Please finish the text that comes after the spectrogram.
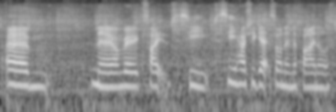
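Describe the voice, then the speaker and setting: A woman's voice: a little high, flat delivery, poor audio. Upbeat woman commentating with music behind. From North Wales. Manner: chatty, enthusiastic, quick to laugh at herself. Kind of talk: live climbing competition commentary.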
